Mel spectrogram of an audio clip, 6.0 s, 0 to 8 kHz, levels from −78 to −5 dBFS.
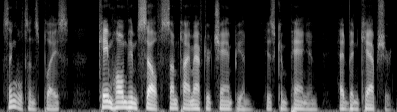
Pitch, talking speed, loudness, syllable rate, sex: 100 Hz, 130 wpm, -21 LUFS, 5.2 syllables/s, male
